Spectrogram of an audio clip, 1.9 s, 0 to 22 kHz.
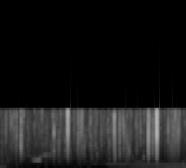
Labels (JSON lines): {"label": "biophony", "recorder": "SoundTrap 300"}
